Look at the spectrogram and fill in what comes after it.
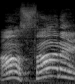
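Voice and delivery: high voice through the nose. Criticizing how the character sounds, nasal Tails impression. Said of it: "Like he's talking through his nose".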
